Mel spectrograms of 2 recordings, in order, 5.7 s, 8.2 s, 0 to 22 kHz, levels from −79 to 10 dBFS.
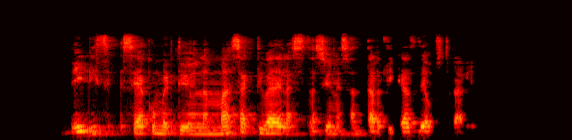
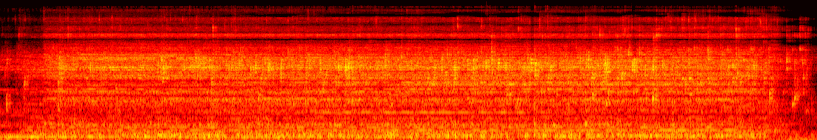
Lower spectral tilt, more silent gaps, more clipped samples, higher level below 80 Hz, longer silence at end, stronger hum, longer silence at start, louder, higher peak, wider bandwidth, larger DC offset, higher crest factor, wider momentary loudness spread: about the same, -3 dB/octave vs -2.5 dB/octave; neither; neither; second, -74 dBFS vs -36 dBFS; first, 1 s vs 0 s; neither; first, 0.7 s vs 0 s; second, -28 LUFS vs -14 LUFS; second, -10 dBFS vs 0 dBFS; second, 8.4 kHz vs 19 kHz; neither; about the same, 20 dB vs 16 dB; first, 8 LU vs 5 LU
